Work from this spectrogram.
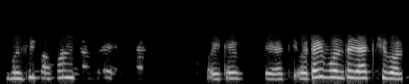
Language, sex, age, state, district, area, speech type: Bengali, female, 30-45, West Bengal, Cooch Behar, urban, conversation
